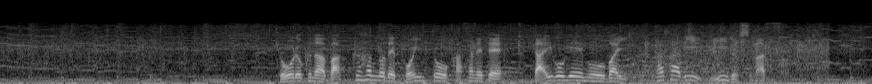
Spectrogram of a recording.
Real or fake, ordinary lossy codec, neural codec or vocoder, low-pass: real; none; none; 7.2 kHz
